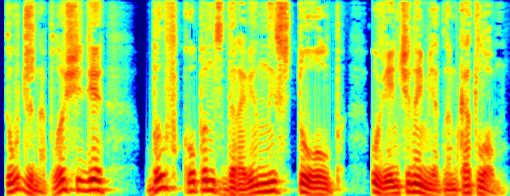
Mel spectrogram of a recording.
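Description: A man narrating an audiobook with expressive storytelling. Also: lowish voice, moderate pace, slightly rough, dry recording, studio quality.

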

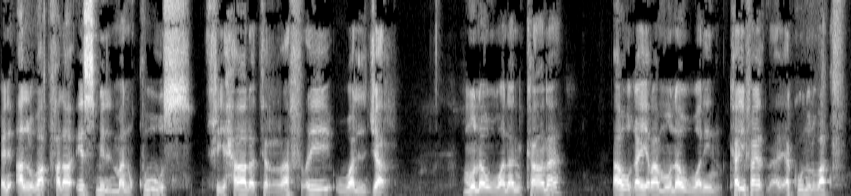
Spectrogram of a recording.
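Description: A man gives a slow classroom grammar lesson in a warm, mellow voice. He repeats each example and lets his voice fall away at the end of it. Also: fairly high pitch, steady tone. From Afghanistan. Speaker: teacher of Arabic grammar. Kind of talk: classroom lesson explaining a text.

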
